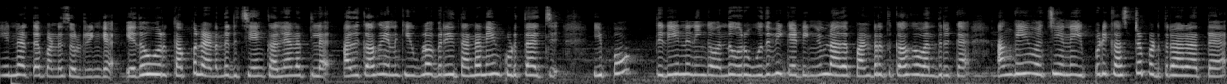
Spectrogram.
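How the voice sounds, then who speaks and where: A woman's voice: extremely high pitch, steady tone, fast, a bit bright. Poomari, anxious young cartoon wife voiced by a woman. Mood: pleading. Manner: anxious, pleading. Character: worried young wife, tearful and pleading. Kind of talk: cartoon voice acting.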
